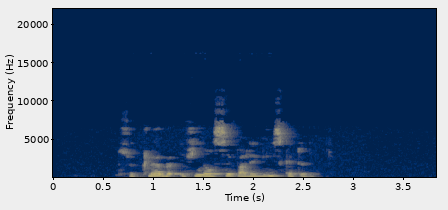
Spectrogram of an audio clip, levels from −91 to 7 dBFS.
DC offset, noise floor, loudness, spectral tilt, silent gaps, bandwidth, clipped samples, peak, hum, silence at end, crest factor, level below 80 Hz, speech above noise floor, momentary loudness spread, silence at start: under 0.1%; -78 dBFS; -26 LUFS; -5 dB/octave; none; 9 kHz; under 0.1%; -12 dBFS; none; 1.2 s; 16 dB; -70 dBFS; 52 dB; 16 LU; 0.65 s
